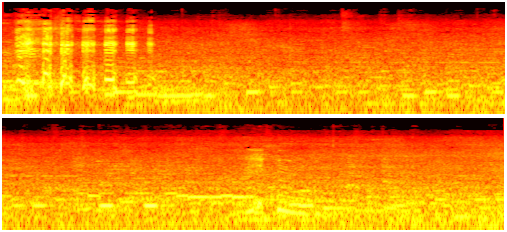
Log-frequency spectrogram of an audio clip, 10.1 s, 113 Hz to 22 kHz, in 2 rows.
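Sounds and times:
simple tune of held notes: 3.9 - 8.6.

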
